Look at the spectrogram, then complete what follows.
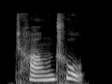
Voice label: "长处", Chinese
